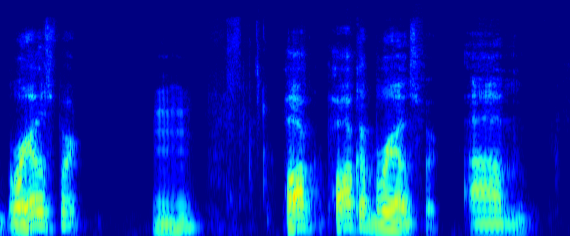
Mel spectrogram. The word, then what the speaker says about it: Brailsford: Brailsford?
